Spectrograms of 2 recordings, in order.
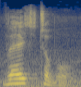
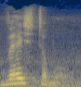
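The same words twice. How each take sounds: The two takes are said the same way.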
